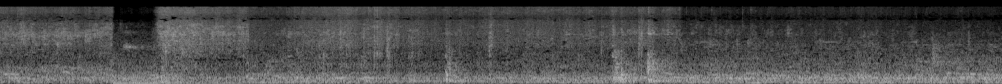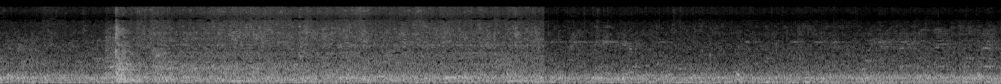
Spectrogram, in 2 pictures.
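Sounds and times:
food sizzling in a hot wok: 0.0s - 6.8s.

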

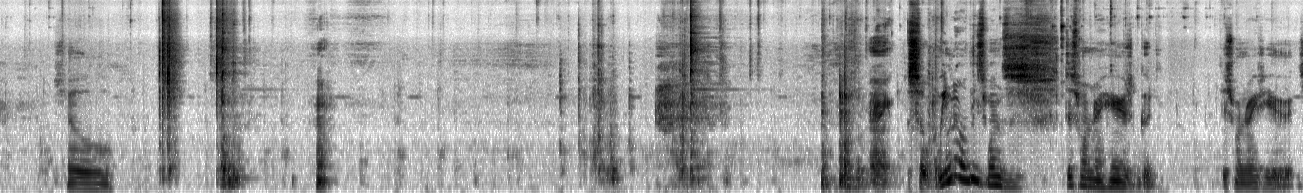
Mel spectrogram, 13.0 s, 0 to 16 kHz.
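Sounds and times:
battery cells and wires knocking: 1.5s - 4.5s, 5.4s - 9.9s.

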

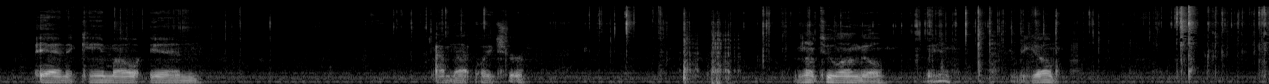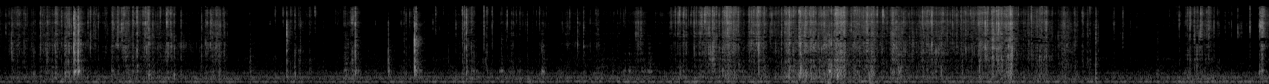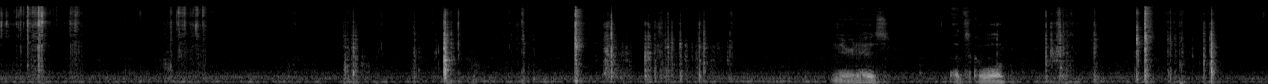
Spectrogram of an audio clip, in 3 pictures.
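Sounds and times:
plastic wrap crinkling: 0.9s - 27.6s.

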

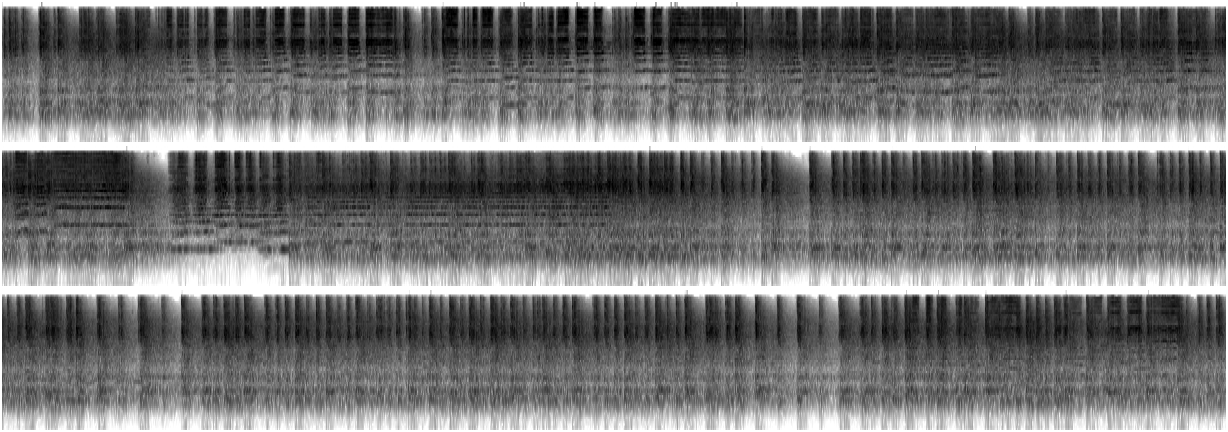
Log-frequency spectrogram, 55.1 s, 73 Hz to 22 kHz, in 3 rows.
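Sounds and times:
fast snare drumming: 0.0s - 55.0s
bugles holding a chord: 2.2s - 27.8s.

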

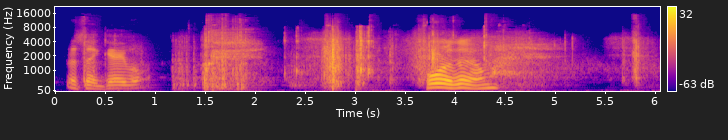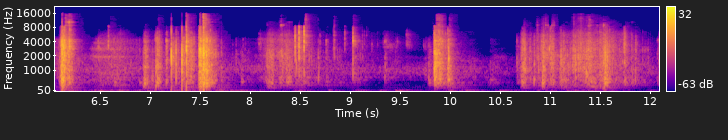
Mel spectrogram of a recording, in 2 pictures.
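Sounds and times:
plastic pack crinkling: 6.6s - 10.1s, 10.7s - 12.0s.

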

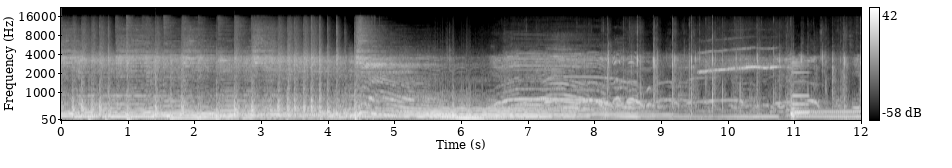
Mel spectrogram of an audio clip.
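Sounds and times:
drum hits and cymbal crash: 0.0s - 6.2s
rock band playing live: 0.0s - 12.0s.

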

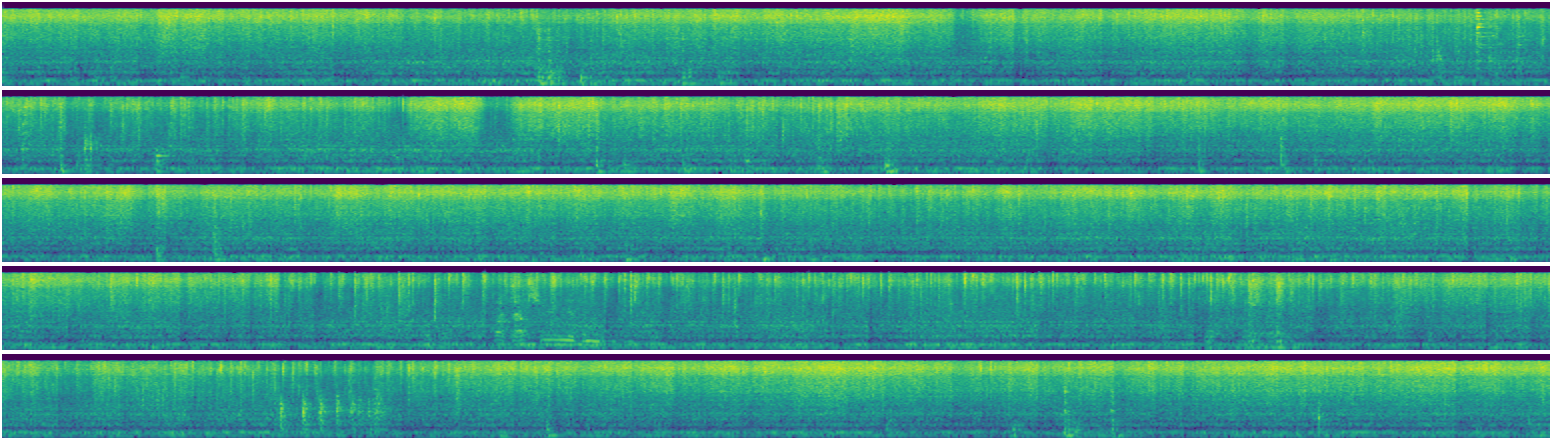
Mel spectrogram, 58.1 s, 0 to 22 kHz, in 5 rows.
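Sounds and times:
rice sizzling in a wok: 0.0s - 58.0s.

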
